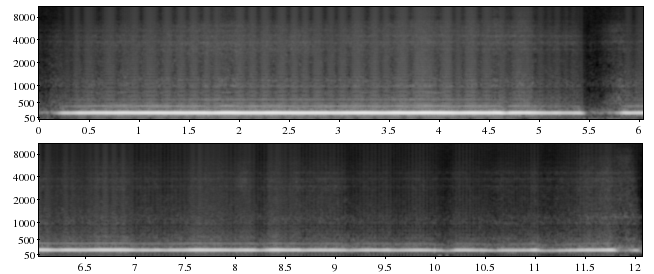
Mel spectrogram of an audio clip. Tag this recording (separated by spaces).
toot plastic pop bottle blow whistle soda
